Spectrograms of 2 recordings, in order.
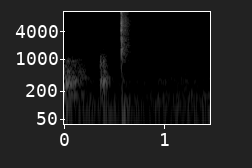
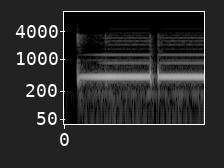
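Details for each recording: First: HDL intercom exchange power supply after replacing an electrolytic capacitor, powered through a series lamp: click at switch-on then faint, thin, very high steady whine from the supply; still faulty, power supply whine. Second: HDL intercom/door-station central after its power supply was repaired; dial tone checked by touching a cordless speakerphone's lead to the extension terminals. A steady, clean mid-pitched tone is heard apart from handling clicks, so the line works normally.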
